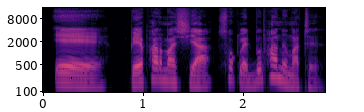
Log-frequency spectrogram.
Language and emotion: Bodo, surprised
